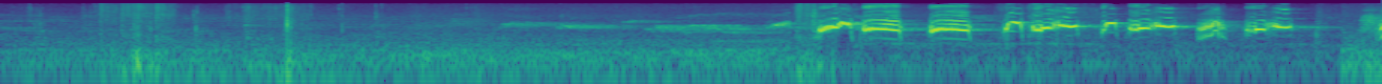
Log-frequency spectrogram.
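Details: Red-whiskered bulbul singing competitively, a training recording: faint soft notes at first, then a loud run of rapid, bright chirping phrases in quick, uneven succession filling the second half.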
